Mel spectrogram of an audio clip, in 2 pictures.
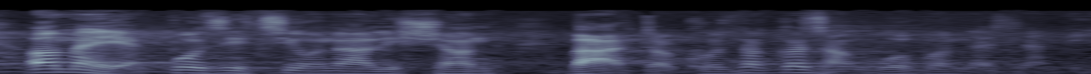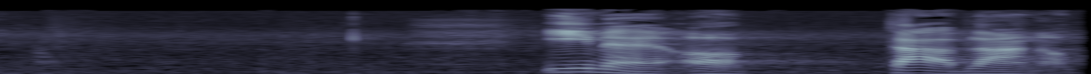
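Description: Lively older man lecturing in a reverberant hall. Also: medium pitch. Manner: polite formal address to students, lively emphasis. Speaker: university lecturer. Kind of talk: formal classroom lecture. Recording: reverberant hall, faint hiss.

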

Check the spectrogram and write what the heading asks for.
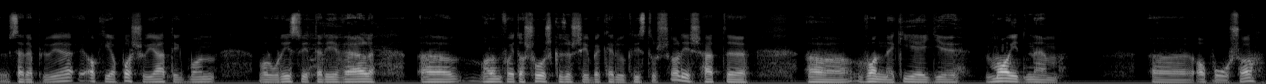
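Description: A man's voice: mid-range voice, darkish tone, no echo. Hesitant male literature lecturer. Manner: hesitant, many filler sounds.

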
